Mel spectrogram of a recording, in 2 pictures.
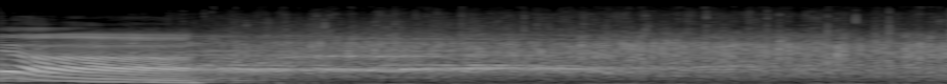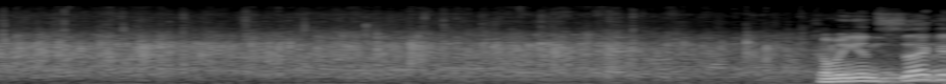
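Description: A crowd claps and cheers in a large hall.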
